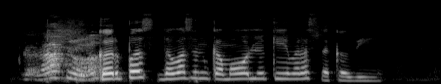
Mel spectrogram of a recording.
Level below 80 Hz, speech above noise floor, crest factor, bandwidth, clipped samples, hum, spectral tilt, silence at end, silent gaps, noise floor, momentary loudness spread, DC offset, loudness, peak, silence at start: -80 dBFS; 45 dB; 18 dB; 10.5 kHz; under 0.1%; none; -4.5 dB/octave; 0.7 s; none; -68 dBFS; 14 LU; under 0.1%; -22 LUFS; -4 dBFS; 0.25 s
